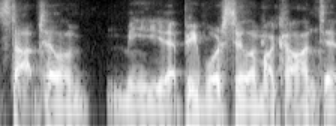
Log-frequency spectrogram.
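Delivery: ordinary delivery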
